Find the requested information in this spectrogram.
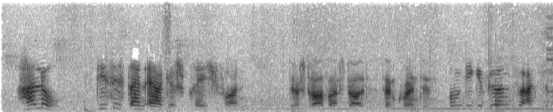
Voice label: Telefonstimmen; Truth Be Told

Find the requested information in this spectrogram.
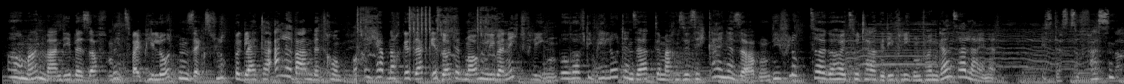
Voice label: Barfrau, Stimmproben

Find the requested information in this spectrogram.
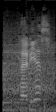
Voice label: Telefonstimme; Keine Gnade Fuer Dad

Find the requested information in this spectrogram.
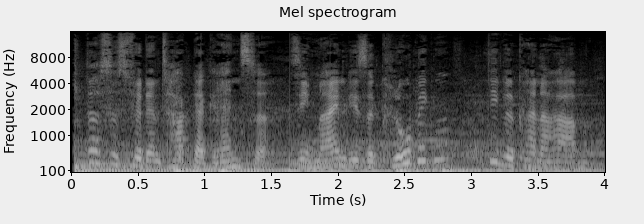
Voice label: Barfrau; Star Trek Picard

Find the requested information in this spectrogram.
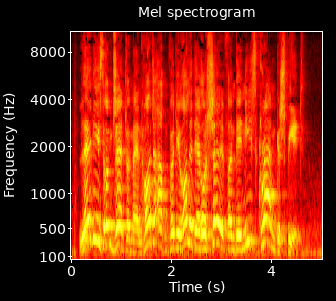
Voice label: Ansager, Stimmproben; Seinfeld

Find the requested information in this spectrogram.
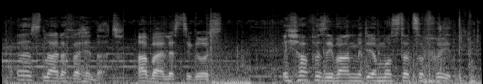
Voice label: Mann; Midas; Arrow

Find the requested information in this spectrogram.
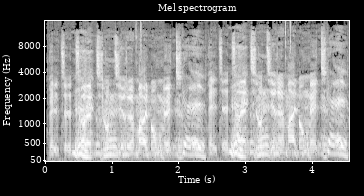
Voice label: Tiefe Stimme; Stimmproben; Und Jetzt Die Muppets

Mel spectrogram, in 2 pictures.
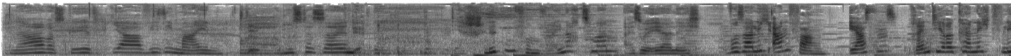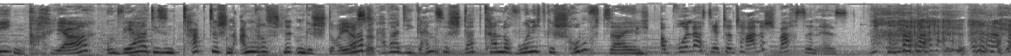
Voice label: Junge Maedchen; Stimmproben; Eureka

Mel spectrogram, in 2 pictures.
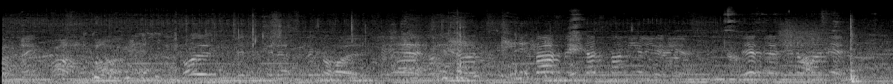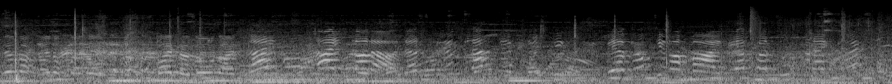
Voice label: Jahrmarktstimmen; The Wire

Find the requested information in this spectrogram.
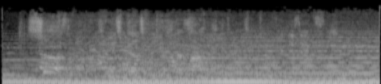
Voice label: Reporter Menge

